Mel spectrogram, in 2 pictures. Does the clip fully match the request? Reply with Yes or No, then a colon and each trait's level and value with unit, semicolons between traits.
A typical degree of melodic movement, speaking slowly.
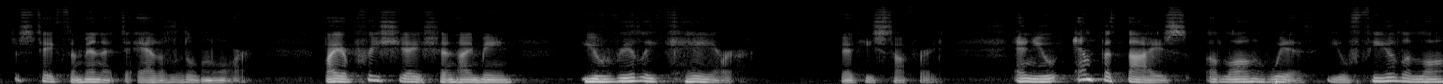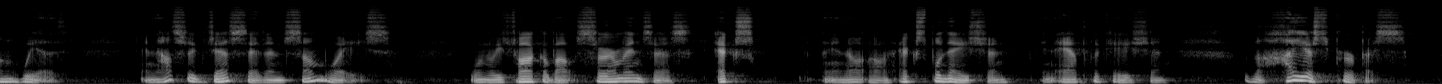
Yes: average, 4.8 semitones; slow, 105 wpm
